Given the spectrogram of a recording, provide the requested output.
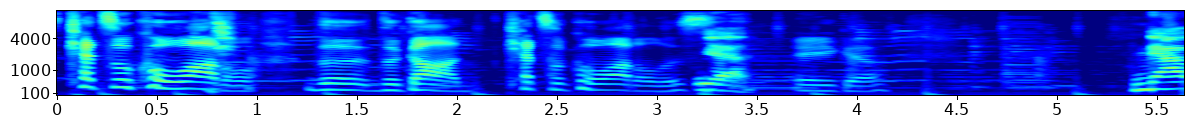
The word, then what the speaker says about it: Quetzalcoatlus: Quetzalcoatlus. Quetzalcoatl. Quetzalcoatl. It's not there's no W. Quetzalcoatlus. Quetzal. Quetzalcoatlus. There you go. Because it's Quetzalcoatl, the god. Quetzalcoatlus.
